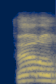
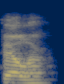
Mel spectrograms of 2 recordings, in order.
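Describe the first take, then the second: First: The word ends with an 'oh' sound. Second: The word ends with an 'er' sound. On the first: The speaker calls it right. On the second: The speaker calls it wrong.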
